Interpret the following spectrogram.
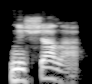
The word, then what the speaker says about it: Nishala: it's a lovely reunion nishala and let me know if i'm mispronouncing your name please no you did pronounce that's correct yeah my name is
